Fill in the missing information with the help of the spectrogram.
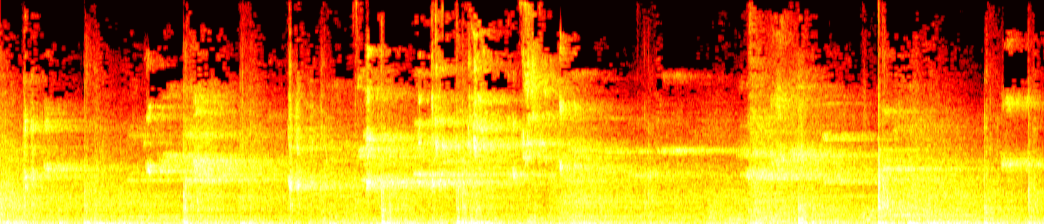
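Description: Basketball dribbled on a hardwood gym floor: a string of irregular bounces, with short high-pitched sneaker squeaks as the players cut and a shot goes up.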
